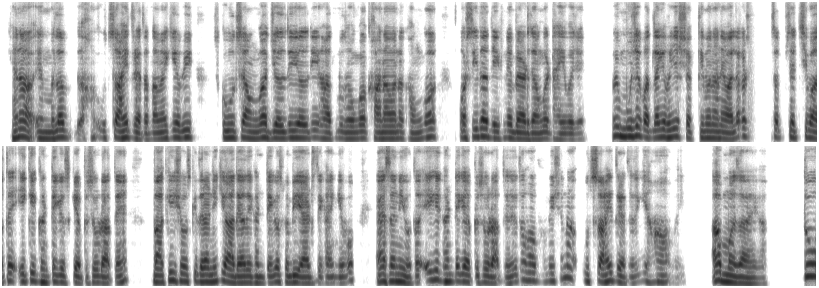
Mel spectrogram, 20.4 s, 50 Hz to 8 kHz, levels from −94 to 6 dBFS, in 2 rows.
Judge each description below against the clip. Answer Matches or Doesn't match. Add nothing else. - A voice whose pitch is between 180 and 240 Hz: Doesn't match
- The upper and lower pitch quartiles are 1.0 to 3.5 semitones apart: Matches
